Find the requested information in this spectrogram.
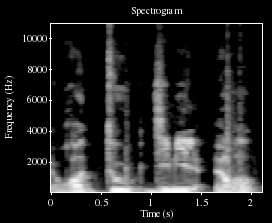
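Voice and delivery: French speaker's clumsy English accent; bad English accent. Real, not acted. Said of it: "j'ai un accent anglais assez dégueulasse".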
